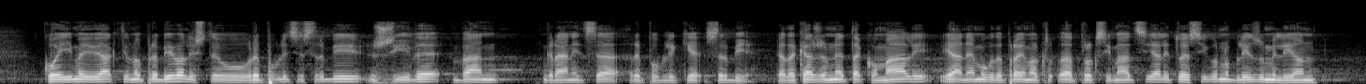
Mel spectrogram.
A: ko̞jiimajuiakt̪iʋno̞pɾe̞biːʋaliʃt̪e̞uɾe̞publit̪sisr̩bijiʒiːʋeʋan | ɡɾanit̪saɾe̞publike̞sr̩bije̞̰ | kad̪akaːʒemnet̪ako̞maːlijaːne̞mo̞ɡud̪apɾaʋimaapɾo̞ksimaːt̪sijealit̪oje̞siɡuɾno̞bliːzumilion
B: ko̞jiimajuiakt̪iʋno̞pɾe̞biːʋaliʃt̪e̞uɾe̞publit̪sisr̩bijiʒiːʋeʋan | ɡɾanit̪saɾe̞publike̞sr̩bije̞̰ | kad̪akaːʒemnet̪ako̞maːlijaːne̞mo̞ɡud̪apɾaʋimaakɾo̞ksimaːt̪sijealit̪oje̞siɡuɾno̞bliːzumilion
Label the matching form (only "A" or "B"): A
